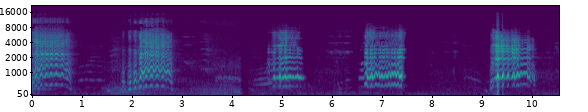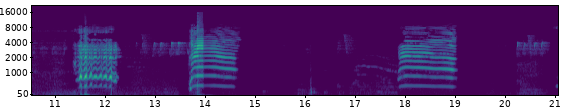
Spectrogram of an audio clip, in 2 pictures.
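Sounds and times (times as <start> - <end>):
happy goat bleating: 0.0 - 0.8, 1.8 - 2.9, 4.7 - 5.5, 6.6 - 7.5, 9.2 - 10.1, 11.4 - 12.3, 13.7 - 14.6, 17.8 - 19.1.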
